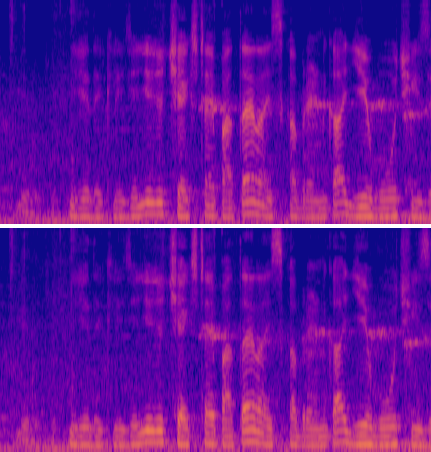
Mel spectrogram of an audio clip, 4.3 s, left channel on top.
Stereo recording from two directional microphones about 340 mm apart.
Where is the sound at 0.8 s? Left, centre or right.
Centre.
